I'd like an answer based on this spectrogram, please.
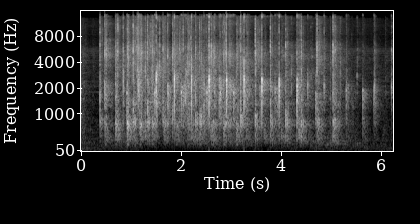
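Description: Audience applauding: a dense run of hand claps that starts about half a second in and thins out near the end.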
